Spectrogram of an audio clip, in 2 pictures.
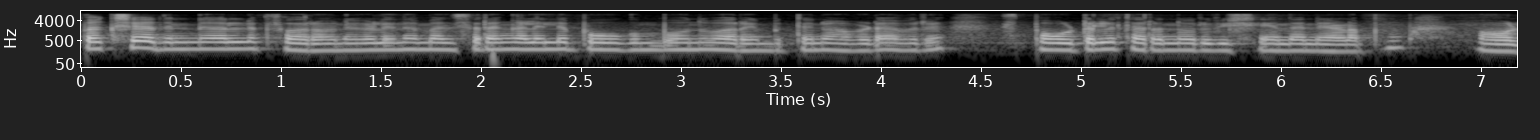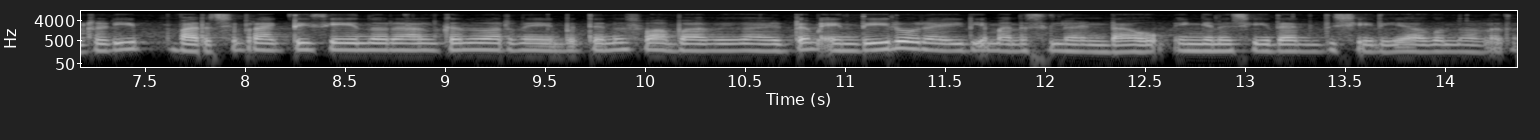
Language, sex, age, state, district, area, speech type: Malayalam, female, 18-30, Kerala, Thiruvananthapuram, rural, spontaneous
